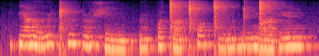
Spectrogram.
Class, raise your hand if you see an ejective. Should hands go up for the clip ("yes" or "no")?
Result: no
